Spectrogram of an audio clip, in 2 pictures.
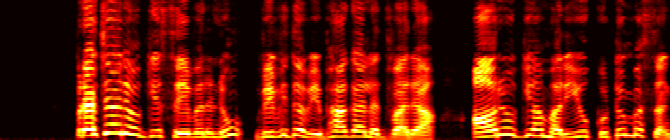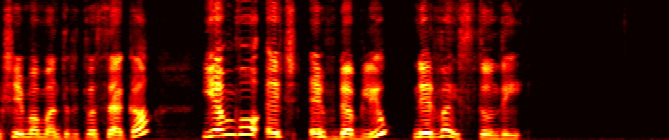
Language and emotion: Telugu, neutral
